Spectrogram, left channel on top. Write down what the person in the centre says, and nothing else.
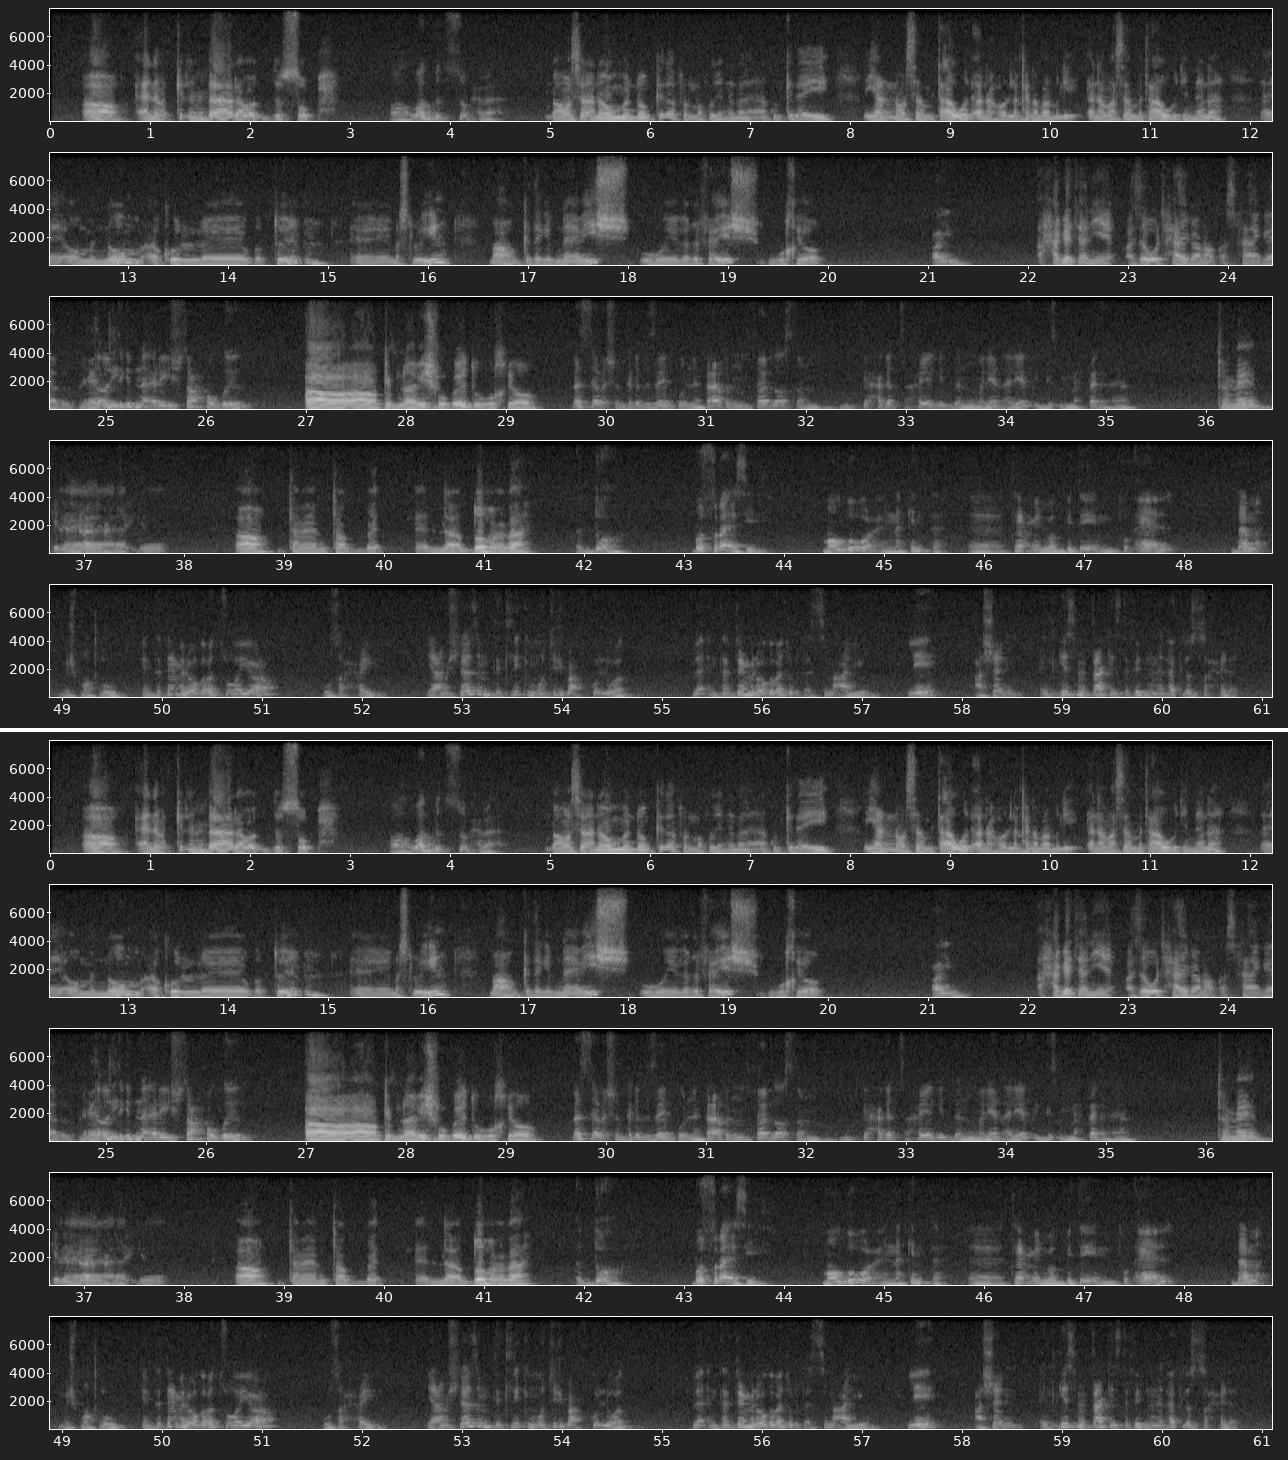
اه انا بتكلم
بقى على وجبه الصبح
لو مثلا انا اقوم من النوم كده فالمفروض ان انا اكل كده ايه يعني انا مثلا متعود انا هقول لك
انا بعمل ايه انا مثلا متعود ان انا آه، اقوم من النوم اكل آه، بيضتين آه، مسلوقين معاهم كده جبنه قريش ورغيف عيش وخيار
حاجه
تانية ازود حاجه انقص حاجه الحاجات
دي
اه اه جبنه قريش وبيض وخيار
تمام
اه,
آه تمام طب ال- الظهر بقى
